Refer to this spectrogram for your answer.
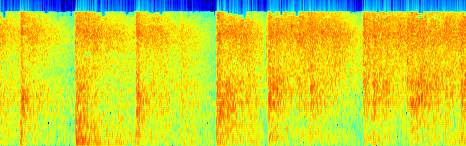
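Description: Illegal firecrackers go off in a street in Serbia, about seven sharp bangs at irregular intervals, each trailing off into an echoing outdoor rumble, with no voices.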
